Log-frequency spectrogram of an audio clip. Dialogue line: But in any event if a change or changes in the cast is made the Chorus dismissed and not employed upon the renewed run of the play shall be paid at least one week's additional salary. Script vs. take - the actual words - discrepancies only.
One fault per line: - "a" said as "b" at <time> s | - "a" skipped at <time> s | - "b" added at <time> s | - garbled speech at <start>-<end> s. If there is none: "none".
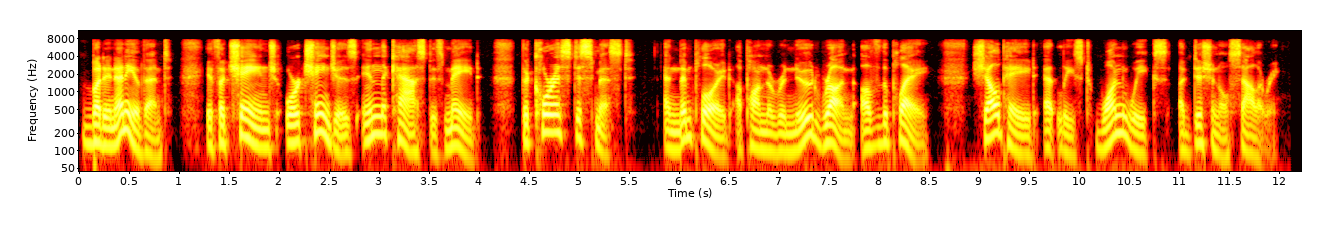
- "not" skipped at 6.0 s
- "be" skipped at 9.2 s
